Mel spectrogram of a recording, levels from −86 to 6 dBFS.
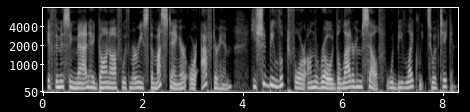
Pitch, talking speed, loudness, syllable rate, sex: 190 Hz, 225 wpm, -19 LUFS, 5.6 syllables/s, female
